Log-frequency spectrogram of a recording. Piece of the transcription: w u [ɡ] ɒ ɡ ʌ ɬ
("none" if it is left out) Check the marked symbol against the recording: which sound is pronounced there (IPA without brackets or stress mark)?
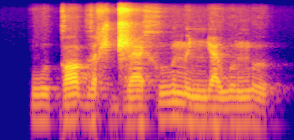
ɡ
